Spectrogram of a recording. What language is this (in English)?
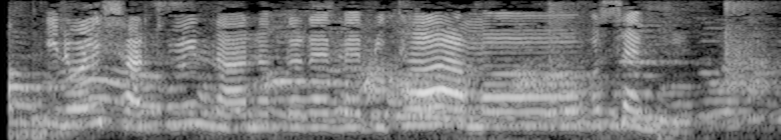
Georgian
